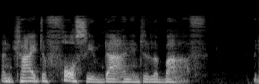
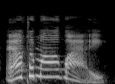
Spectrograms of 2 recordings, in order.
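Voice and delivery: high, sharp bossy housekeeper; housekeeper ordering. Acted. Housekeeper to Silas and the boy while carrying boiling water, high bossy order. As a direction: shove him aside with words. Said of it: "she ordered".

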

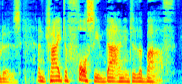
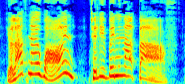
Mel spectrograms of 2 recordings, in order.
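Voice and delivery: high, sharp refusal; tart housekeeper. Acted. Housekeeper to Silas, refusing his wine, high and tart. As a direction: slap him down like a stern nanny.

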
